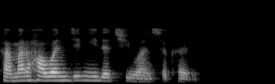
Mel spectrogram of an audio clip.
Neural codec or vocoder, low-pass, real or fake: codec, 24 kHz, 0.5 kbps, DualCodec; 5.4 kHz; fake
